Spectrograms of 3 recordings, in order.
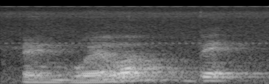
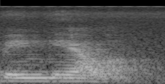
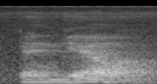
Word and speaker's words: Benguela: And in the town Benguela? No, you don't pronounce. You say Benguela. Benguela.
